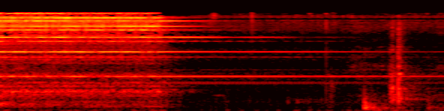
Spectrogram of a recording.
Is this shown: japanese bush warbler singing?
no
